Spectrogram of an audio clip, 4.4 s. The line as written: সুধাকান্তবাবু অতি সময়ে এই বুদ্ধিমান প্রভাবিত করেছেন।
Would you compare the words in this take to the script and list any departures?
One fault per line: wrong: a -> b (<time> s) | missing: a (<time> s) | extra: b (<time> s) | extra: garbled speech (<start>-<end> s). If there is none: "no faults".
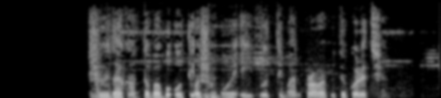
no faults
